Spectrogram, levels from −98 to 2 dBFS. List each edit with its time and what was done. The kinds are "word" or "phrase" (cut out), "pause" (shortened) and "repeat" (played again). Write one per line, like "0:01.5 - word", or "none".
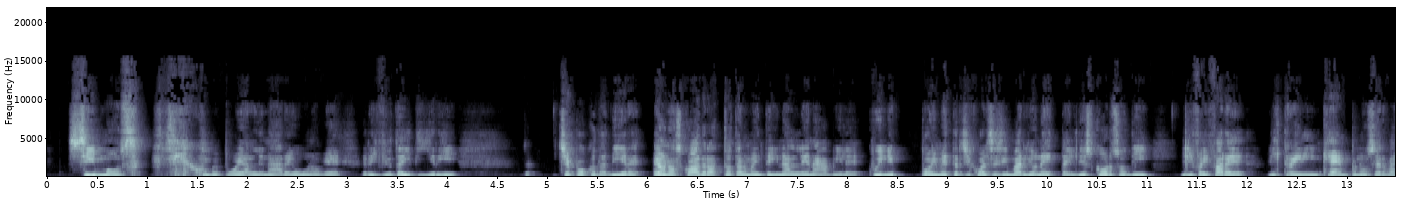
none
